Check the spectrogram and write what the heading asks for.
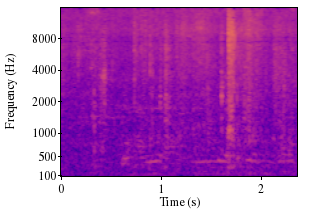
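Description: A bird calling faintly in the background: a few short, low, pitched notes. A sharp click about one and a half seconds in is the loudest moment.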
